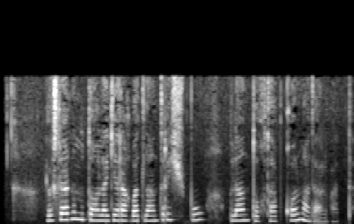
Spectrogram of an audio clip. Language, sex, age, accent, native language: Uzbek, female, 18-24, Samarqand, Uzbek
